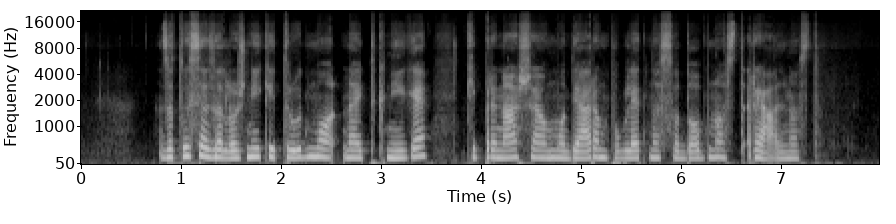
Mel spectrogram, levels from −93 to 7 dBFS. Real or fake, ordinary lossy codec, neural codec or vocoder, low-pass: fake; Opus, 32 kbps; vocoder, 44.1 kHz, 128 mel bands, Pupu-Vocoder; 19.8 kHz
